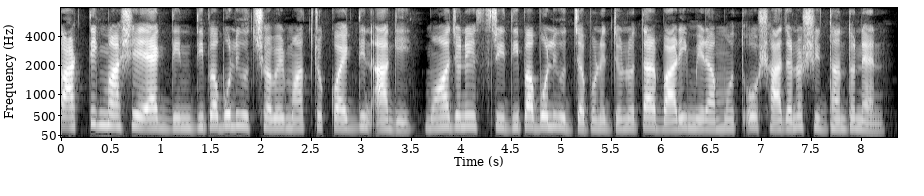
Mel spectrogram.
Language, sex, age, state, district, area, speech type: Bengali, female, 30-45, West Bengal, South 24 Parganas, rural, read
